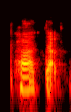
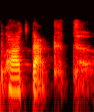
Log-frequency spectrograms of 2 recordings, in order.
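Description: First: The final k and t sounds are very light. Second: The final k and t sounds are pronounced strongly. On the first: The speaker calls it right. "这个kt 很轻的" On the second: The speaker calls it wrong. "你不要硬要念成product，就很口音太重"

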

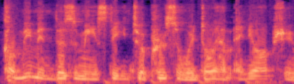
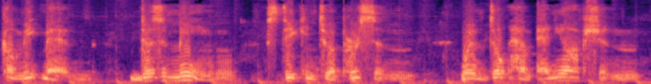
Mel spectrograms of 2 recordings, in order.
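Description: First: It is said very fast, in one breath. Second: It is said at a normal, steady pace.

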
